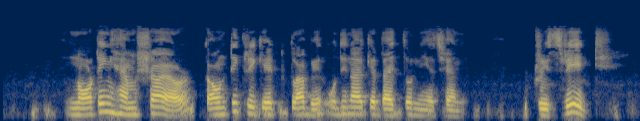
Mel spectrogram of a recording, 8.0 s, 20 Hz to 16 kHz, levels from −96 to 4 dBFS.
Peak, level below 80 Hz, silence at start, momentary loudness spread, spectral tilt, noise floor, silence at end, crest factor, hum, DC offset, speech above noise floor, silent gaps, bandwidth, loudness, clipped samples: 0 dBFS; -60 dBFS; 0.4 s; 9 LU; -6 dB/octave; -56 dBFS; 0.45 s; 16 dB; none; under 0.1%; 40 dB; none; 7.4 kHz; -16 LUFS; under 0.1%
